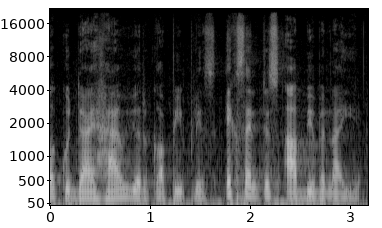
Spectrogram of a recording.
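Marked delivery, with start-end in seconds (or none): 0.0-1.8 slow, clear, a touch soft; slow polite request. Shown as a demonstration. Asking someone for their copy, slow and polite. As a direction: model it slowly for learners. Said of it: "तो बोलूँगा".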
